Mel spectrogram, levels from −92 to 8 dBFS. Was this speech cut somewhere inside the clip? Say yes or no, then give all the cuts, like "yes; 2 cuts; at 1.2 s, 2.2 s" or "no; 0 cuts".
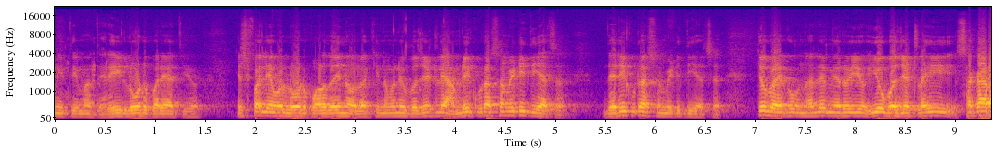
no; 0 cuts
